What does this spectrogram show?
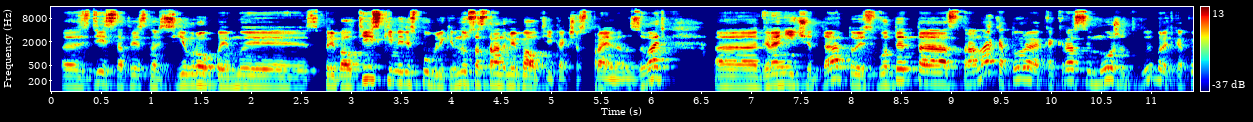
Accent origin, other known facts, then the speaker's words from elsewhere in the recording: Saint Petersburg, Russia; Ну, как петербуржец еще можно прибавлю, и примкнувший к ним Санкт-Петербург.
